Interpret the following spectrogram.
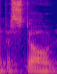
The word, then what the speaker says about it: Bastogne: But probably Bastogne is how it's pronounced.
